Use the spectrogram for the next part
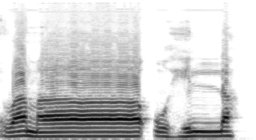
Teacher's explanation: اب یہ وما، میم الف زبر ما، یہ حروف مدہ ہے کہ ہم نے پڑھا الف سے پہلے زبر ہوگی تو الف مدہ ہو جائے گا، تو اب یہ اس کے بعد حمزہ دوسرے کلمے میں آ گیا تو یہاں مد منفصل ہوگا اور اس کو 2 ڈائی الف تک کھینچ کر پڑھیں گے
